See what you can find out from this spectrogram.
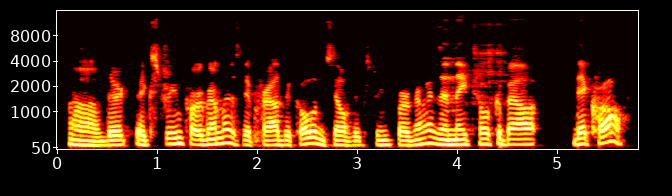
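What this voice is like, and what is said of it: English-influenced accent. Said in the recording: “you can probably tell from my accent, I lived in England for a while”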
